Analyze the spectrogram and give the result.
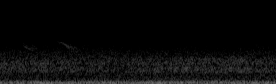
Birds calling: Veery (Catharus fuscescens), Northern Cardinal (Cardinalis cardinalis)

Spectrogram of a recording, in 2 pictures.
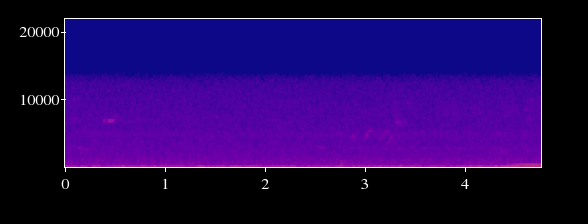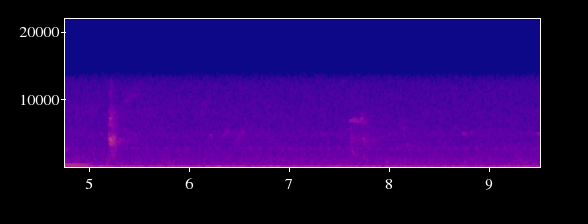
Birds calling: White-tipped Dove (Leptotila verreauxi), Black-headed Saltator (Saltator atriceps)

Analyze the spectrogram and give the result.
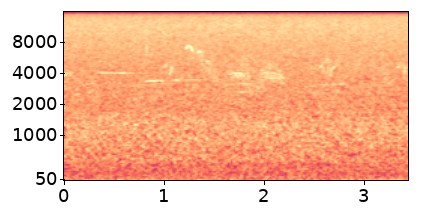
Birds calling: Mountain Chickadee (Poecile gambeli), Red-breasted Nuthatch (Sitta canadensis)

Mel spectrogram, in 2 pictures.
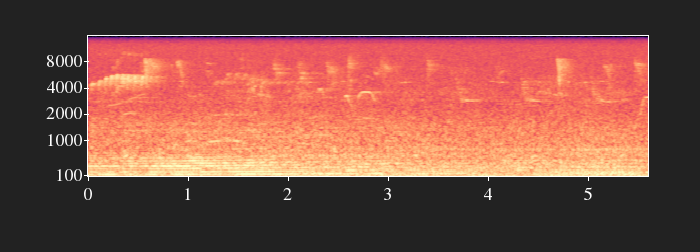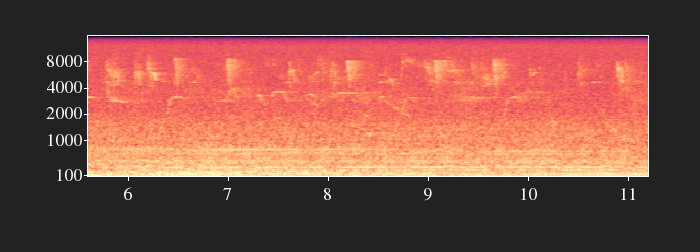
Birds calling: Tropical Kingbird (Tyrannus melancholicus), Rufous-capped Warbler (Basileuterus rufifrons)

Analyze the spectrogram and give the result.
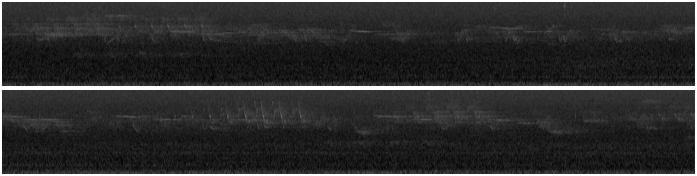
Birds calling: Ovenbird (Seiurus aurocapilla), Veery (Catharus fuscescens), Black-capped Chickadee (Poecile atricapillus), Red-eyed Vireo (Vireo olivaceus)

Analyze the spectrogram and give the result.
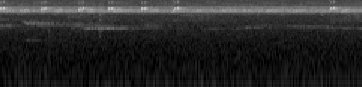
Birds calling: Dusky-capped Greenlet (Pachysylvia hypoxantha), White-throated Woodpecker (Piculus leucolaemus), Hauxwell's Thrush (Turdus hauxwelli), Black-faced Antthrush (Formicarius analis), Screaming Piha (Lipaugus vociferans)

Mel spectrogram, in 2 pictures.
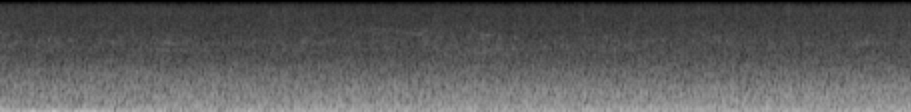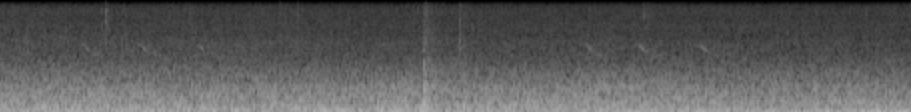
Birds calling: Red-winged Blackbird (Agelaius phoeniceus), Northern Cardinal (Cardinalis cardinalis)

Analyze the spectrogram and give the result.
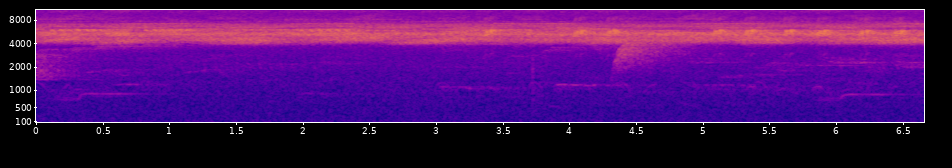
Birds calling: Screaming Piha (Lipaugus vociferans), Hauxwell's Thrush (Turdus hauxwelli), Fasciated Antshrike (Cymbilaimus lineatus), Black-faced Antthrush (Formicarius analis), Mealy Parrot (Amazona farinosa), Black-tailed Trogon (Trogon melanurus), unidentified bird, Purple-throated Fruitcrow (Querula purpurata), Dusky-capped Greenlet (Pachysylvia hypoxantha)

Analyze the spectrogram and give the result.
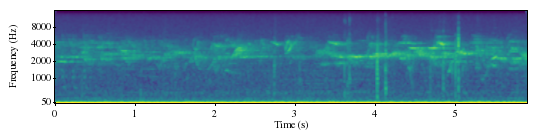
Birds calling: Iiwi (Drepanis coccinea), Red-billed Leiothrix (Leiothrix lutea)

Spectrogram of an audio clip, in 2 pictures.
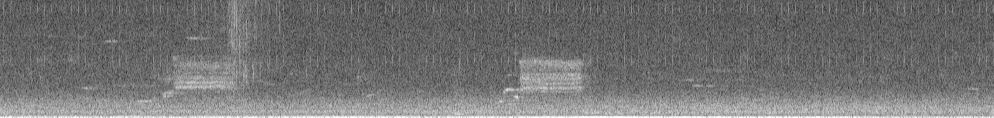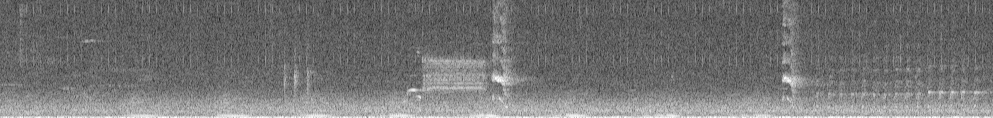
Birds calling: Northern Flicker (Colaptes auratus), Red-winged Blackbird (Agelaius phoeniceus)

